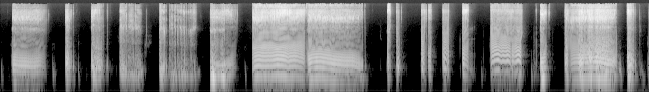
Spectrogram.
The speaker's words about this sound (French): ce qui lui procure cette étrange fascination est ni plus ni moins, ou ni moins ni plus, de lâcher des pets.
